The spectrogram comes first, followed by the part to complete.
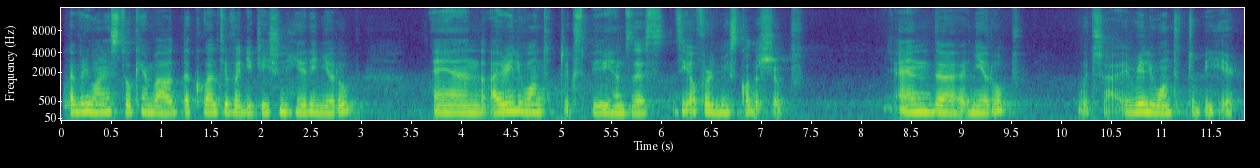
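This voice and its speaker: A twenty-year-old woman from Cairo with an Egyptian accent, speaking earnestly in a documentary interview and pausing often on fillers. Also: mid-range voice, little pitch movement, gravelly, mellow. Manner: earnest, with frequent hesitations.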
